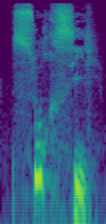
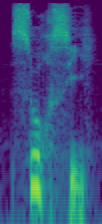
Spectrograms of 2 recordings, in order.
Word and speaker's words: sourcils: Les sourcils. Les sourcils. Okay, so it's quite strange because you get this LS at the end, but then, well, you don't pronounce them. Les sourcils.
